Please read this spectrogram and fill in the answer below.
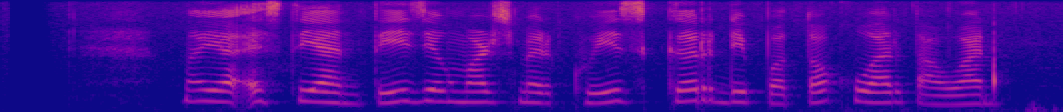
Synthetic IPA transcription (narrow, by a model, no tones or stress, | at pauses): majaʔɛst̪iant̪id͡ʒɨŋmarsmɛrkuwiskɨrdipɔt̪ɔkuwart̪awan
